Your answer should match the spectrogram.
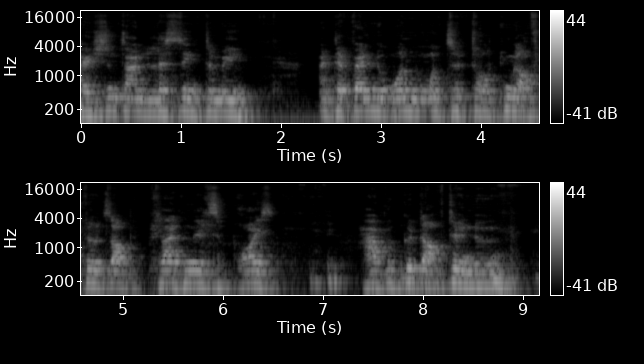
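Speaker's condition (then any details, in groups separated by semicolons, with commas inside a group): Traumatic brain injury; 21 years since injury, right hand control improved, some spilling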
